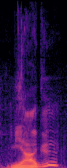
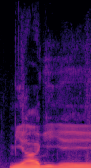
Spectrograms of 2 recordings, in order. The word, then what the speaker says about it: Miyagi: Miyaga? Miyagi, yeah.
